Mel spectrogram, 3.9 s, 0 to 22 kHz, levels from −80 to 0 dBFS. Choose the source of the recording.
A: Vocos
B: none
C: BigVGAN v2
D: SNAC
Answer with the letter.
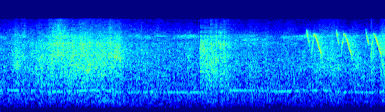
B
